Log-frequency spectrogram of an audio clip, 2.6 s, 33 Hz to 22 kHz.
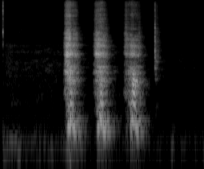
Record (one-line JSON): {"exhalation_length": "2.6 s", "exhalation_amplitude": 32766, "exhalation_signal_mean_std_ratio": 0.36, "survey_phase": "beta (2021-08-13 to 2022-03-07)", "age": "18-44", "gender": "Male", "wearing_mask": "No", "symptom_none": true, "smoker_status": "Ex-smoker", "respiratory_condition_asthma": false, "respiratory_condition_other": false, "recruitment_source": "REACT", "submission_delay": "1 day", "covid_test_result": "Negative", "covid_test_method": "RT-qPCR", "influenza_a_test_result": "Negative", "influenza_b_test_result": "Negative"}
